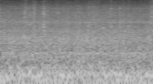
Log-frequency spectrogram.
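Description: Steady drone of a semi-truck at highway cruising speed, heard inside the cab: a constant low engine and road rumble with a faint hiss of wind and tyres above it.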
